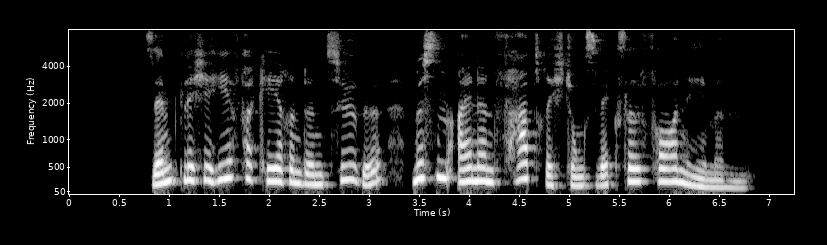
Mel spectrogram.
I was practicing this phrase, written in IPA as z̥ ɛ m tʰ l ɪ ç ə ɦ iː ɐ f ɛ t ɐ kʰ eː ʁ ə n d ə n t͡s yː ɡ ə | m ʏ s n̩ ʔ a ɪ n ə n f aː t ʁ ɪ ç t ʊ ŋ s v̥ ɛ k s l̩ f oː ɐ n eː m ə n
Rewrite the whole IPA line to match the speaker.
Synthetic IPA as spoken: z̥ ɛ m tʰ l ɪ ç ə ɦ iː ɐ f ɛ ɐ kʰ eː ʁ ə n d ə n t͡s yː ɡ ə | m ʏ s n̩ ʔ a ɪ n ə n f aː t ʁ ɪ ç t ʊ ŋ s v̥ ɛ k s l̩ f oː ɐ n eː m ə n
